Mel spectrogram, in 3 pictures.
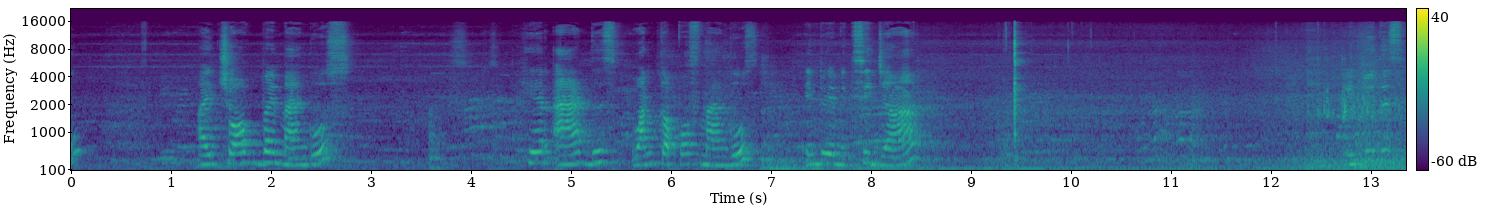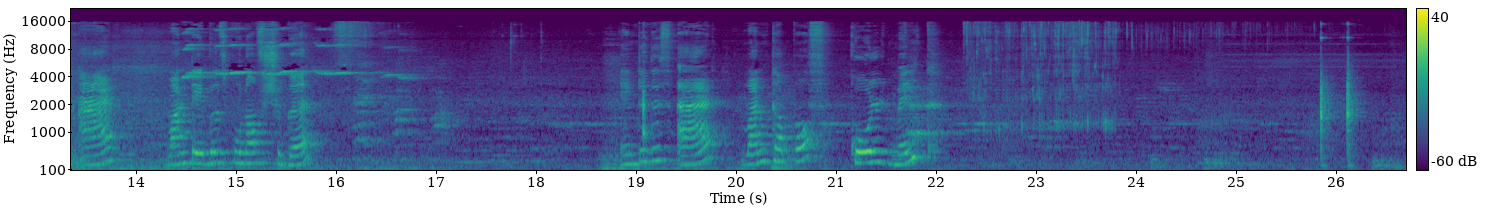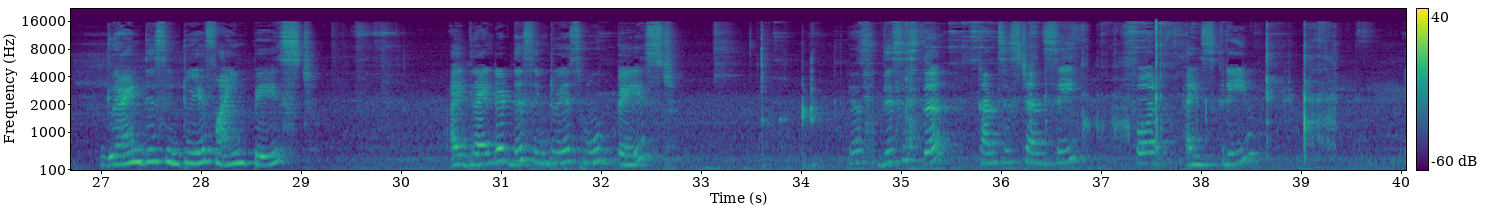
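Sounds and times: milk pouring into steel jar: 22.3s - 24.8s.

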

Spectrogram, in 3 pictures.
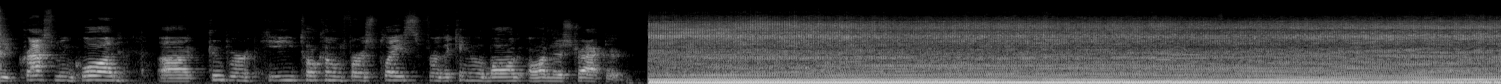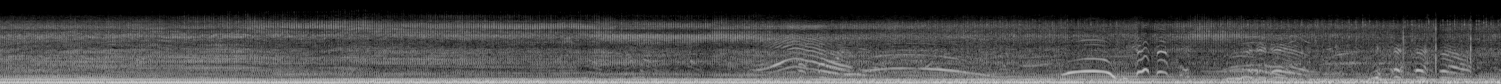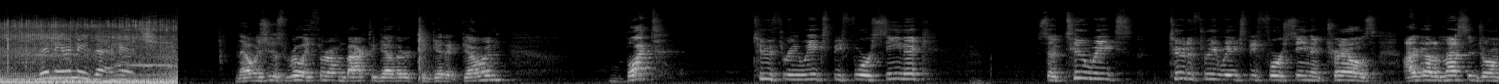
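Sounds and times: engine running loud at high speed: 6.5s - 31.8s
voices calling out: 22.4s - 31.8s.

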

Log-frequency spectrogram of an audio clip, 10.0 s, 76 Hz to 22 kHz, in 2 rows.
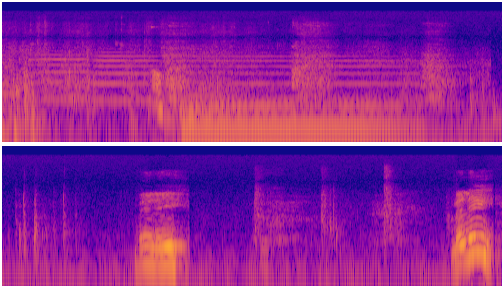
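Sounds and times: background music sustained chord: 0.0s - 4.9s.

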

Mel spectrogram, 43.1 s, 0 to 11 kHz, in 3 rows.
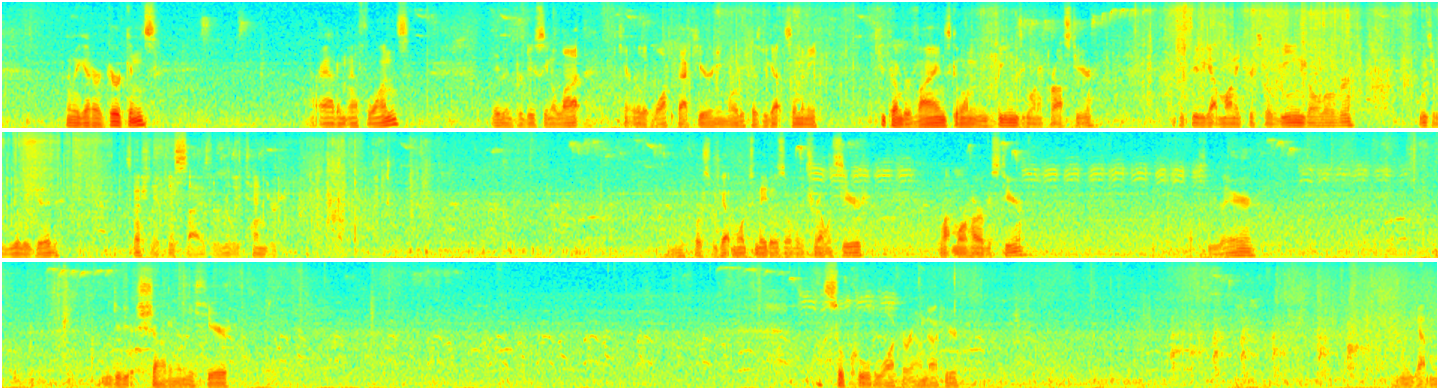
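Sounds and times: outdoor garden background: 0.0s - 43.0s
distant animal calls: 4.1s - 43.0s
faint bird chirps: 18.0s - 39.1s.

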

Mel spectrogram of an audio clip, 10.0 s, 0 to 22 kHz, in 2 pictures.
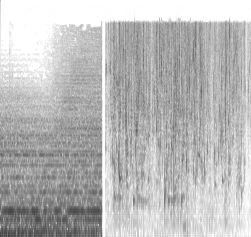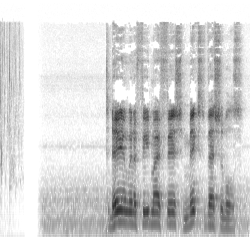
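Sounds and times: small water splashes: 2.1s - 5.5s
water bubbling and trickling: 2.1s - 5.5s.

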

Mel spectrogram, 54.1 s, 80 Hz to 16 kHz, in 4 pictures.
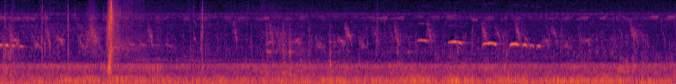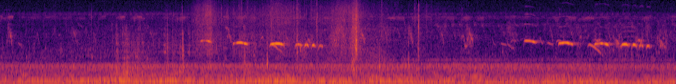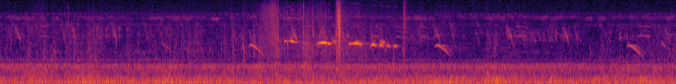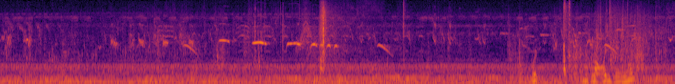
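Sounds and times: birds chirping: 0.0s - 54.0s
outdoor background noise: 0.0s - 54.0s.

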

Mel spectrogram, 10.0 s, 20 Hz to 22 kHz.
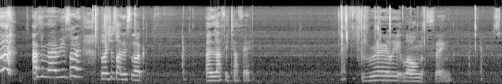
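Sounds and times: speech: 0.7s - 2.9s, 4.2s - 5.1s, 7.2s - 9.1s.

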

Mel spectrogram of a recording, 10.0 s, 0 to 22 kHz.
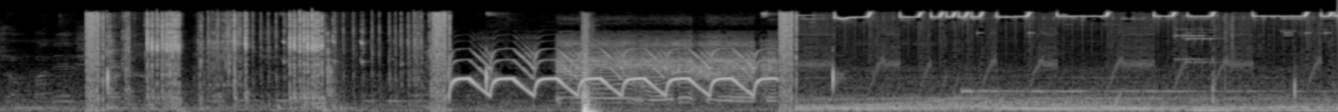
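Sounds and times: electronic siren-like wail: 3.4s - 10.0s.

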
